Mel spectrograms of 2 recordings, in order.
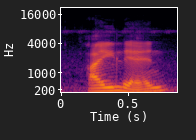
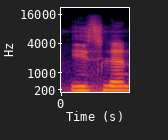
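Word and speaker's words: island: এই যে এখানে যেটা রয়েছে তোমরা দেখবে, এই যে আইল্যান্ড, এখানে হচ্ছে IS, ইসল্যান্ড তোমরা বলবে না, অনেক কথা বাচ্চারা বলে দেয় ইসল্যান্ড নয়, এটা বলে আইল্যান্ড। ঠিক আছে, এস উচ্চারণটা হবে না, সাইলেন্ট এস।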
